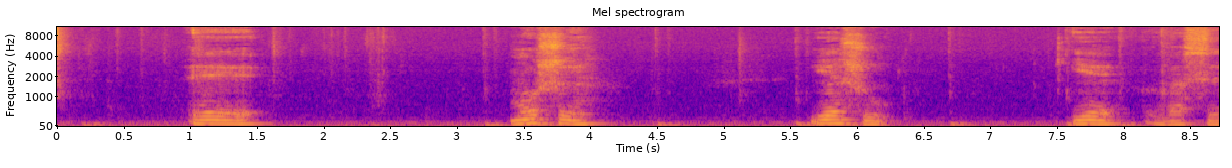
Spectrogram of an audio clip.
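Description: A man speaks loudly, very close, in short bursts.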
